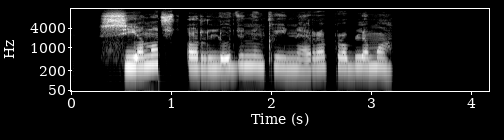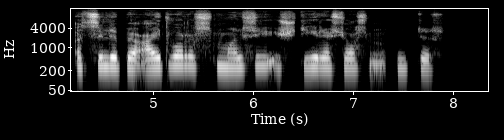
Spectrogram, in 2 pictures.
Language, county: Lithuanian, Kaunas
